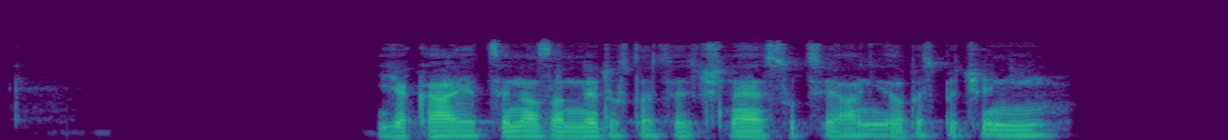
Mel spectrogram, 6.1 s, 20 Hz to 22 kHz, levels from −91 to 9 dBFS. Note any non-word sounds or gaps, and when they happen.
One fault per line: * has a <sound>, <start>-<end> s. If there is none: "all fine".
all fine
